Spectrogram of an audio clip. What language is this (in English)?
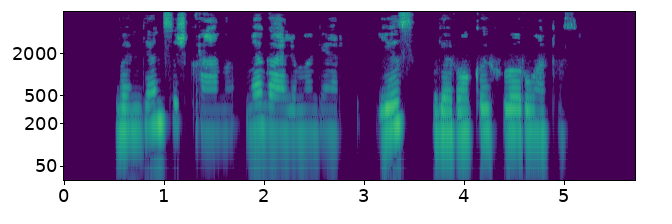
Lithuanian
